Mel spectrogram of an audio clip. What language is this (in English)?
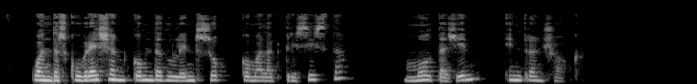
Catalan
